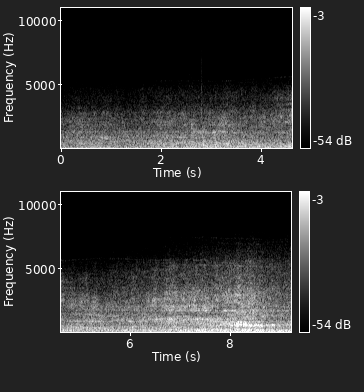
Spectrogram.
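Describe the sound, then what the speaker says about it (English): Delta airliner on a roughly two-hour flight in from Portland, Oregon, approaching Boston at night; a steady, broad jet engine roar holds throughout, fairly distant and building slightly near the end, with no talk. "this is the Delta flight flying in from Portland, Oregon"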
